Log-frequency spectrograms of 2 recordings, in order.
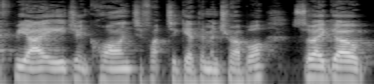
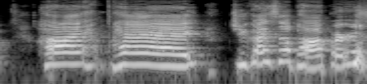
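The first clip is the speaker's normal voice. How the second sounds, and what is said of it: Exaggerated camp voice. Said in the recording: “I made sure my voice is extra gay”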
